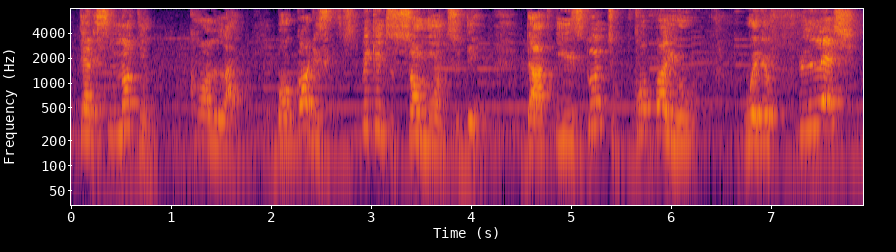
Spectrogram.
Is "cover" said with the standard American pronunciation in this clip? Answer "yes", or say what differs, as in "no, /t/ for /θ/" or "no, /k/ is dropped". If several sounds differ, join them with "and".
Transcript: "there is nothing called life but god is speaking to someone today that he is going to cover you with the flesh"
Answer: no, /p/ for /v/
